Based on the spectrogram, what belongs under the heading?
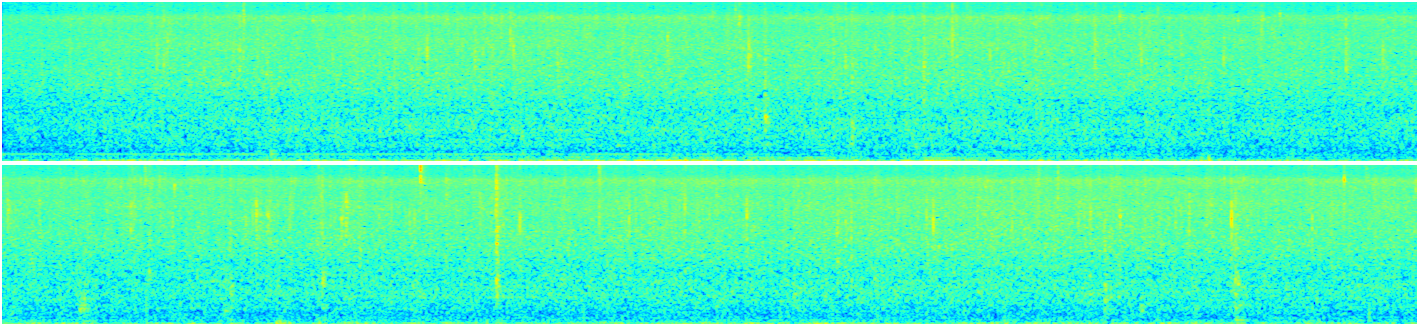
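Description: Steady rain shower falling on palm fronds and broad garden leaves: a dense, even hiss flecked with the ticks of individual drops, over a steady low rumble.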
